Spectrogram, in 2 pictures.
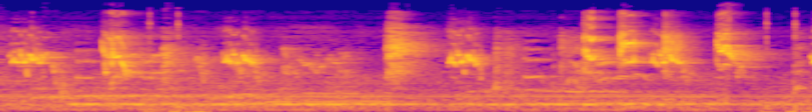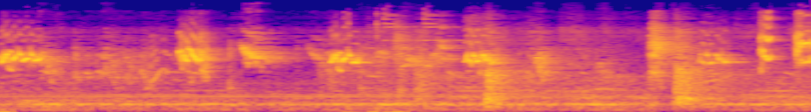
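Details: Pet budgerigars singing: lively chatter of short squeaks, harsh rasps and whistled chirps in rapid repeated bursts, over a steady low electrical hum.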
